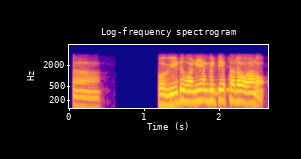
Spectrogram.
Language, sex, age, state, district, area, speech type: Malayalam, male, 45-60, Kerala, Alappuzha, rural, conversation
